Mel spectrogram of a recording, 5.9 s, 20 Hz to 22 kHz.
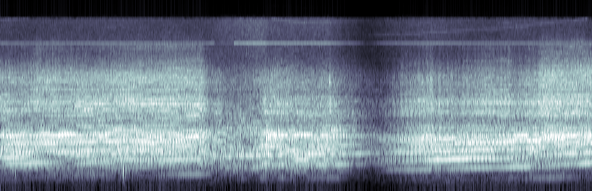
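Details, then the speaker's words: Freshly refreshed engine after cam phaser and water pump fixes, warm, oil pressure holding about 110 psi: strong, clean note at high revs, around 100 mph through a corner, easing and pulling again with no knocks or misses. "she sounds good let's start to play with it a little bit and see how it responds"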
